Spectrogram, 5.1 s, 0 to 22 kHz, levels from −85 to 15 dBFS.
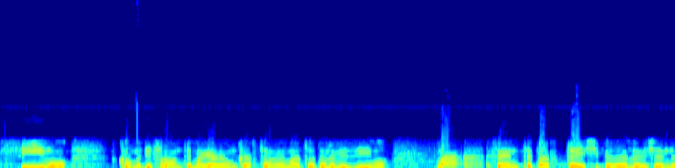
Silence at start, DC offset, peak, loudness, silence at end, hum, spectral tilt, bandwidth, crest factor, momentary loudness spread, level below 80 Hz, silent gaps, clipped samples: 0 s; under 0.1%; -4 dBFS; -23 LUFS; 0 s; none; -8 dB/octave; 5.6 kHz; 18 dB; 5 LU; -68 dBFS; none; under 0.1%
